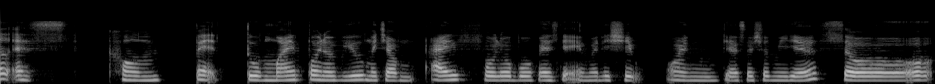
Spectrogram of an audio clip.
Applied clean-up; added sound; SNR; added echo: neural mask model DeepFilterNet 3.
